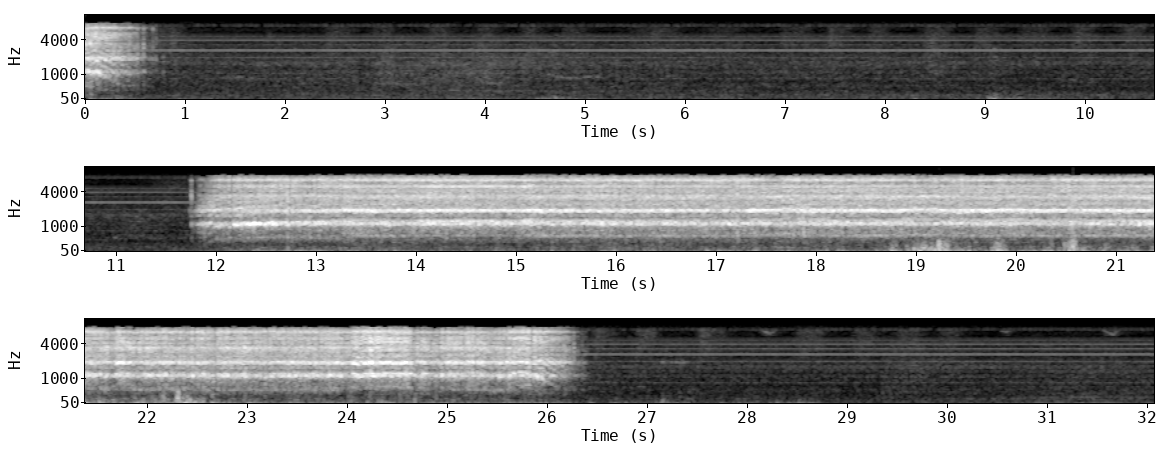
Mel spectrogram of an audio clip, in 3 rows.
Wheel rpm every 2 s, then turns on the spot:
20, 0, 0, 0, 0, 10, 150, 160, 160, 160, 160, 160, 150, 10, 0, 0.
none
